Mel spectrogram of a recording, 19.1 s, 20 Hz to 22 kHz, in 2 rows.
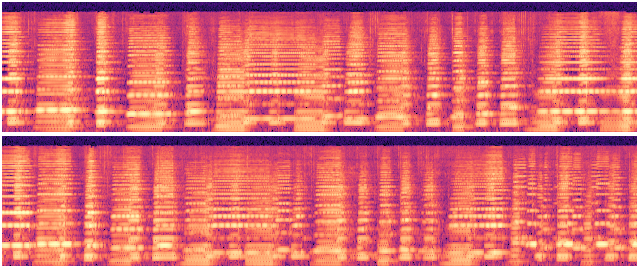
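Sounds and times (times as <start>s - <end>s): button accordion waltz: 0.0s - 19.0s.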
